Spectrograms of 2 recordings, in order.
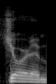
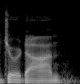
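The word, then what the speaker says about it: Jordon: It's Jordan, but you can say Jordan. Because that's how it's spelled. Yeah, There's two O's.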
